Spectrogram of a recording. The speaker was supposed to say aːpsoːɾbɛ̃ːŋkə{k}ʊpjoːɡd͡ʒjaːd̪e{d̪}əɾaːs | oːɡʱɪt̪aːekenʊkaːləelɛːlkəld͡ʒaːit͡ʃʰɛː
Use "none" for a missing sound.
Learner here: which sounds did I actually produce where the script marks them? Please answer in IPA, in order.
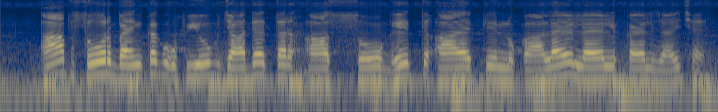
k, t̪

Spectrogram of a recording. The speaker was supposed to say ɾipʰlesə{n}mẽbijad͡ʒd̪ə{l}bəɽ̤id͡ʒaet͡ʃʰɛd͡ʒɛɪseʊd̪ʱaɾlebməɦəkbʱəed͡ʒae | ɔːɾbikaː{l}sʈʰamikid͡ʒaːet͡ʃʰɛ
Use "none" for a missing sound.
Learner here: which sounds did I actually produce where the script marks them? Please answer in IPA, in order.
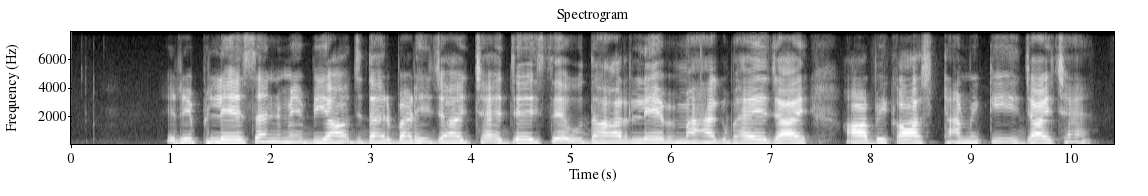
n, ɾ, none

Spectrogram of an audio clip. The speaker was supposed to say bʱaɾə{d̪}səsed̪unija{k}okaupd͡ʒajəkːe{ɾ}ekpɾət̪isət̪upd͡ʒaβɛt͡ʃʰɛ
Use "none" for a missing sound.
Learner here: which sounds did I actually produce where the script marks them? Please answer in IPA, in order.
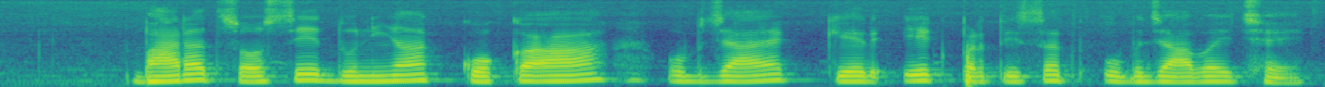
t̪, k, ɾ

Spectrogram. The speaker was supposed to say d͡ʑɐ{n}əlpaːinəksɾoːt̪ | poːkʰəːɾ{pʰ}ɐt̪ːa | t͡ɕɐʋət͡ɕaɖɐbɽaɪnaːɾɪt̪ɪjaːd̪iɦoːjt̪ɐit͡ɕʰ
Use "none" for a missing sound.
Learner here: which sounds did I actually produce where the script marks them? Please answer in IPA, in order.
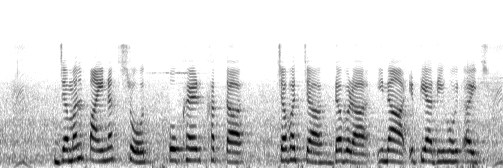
m, kʰ

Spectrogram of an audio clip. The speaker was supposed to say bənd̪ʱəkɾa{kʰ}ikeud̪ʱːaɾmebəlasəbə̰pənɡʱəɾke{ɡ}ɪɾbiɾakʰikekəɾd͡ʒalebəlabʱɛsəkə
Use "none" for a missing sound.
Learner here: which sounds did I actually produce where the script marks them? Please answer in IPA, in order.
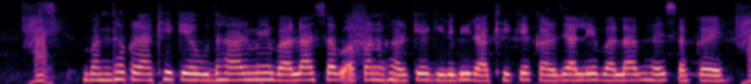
kʰ, ɡ

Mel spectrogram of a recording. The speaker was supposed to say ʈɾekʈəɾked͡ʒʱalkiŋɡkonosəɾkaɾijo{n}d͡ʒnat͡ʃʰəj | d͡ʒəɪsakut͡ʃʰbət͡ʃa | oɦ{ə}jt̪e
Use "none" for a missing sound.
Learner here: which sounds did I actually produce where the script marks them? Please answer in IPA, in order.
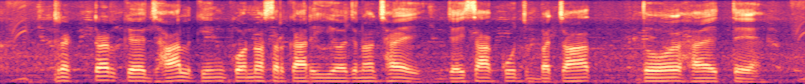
none, ə

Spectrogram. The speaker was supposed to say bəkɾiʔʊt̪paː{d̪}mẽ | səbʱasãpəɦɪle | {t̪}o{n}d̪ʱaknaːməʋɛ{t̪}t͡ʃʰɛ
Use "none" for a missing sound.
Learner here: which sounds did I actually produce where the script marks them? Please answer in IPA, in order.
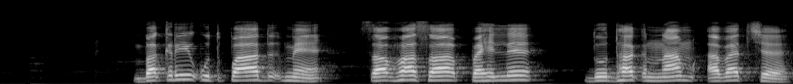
d̪, d̪, none, t̪

